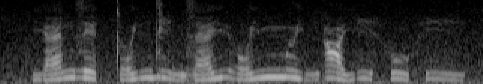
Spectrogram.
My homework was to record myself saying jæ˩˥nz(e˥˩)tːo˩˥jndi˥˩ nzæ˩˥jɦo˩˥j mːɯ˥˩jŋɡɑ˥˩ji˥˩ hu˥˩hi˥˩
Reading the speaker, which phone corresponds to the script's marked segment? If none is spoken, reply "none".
e˥˩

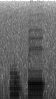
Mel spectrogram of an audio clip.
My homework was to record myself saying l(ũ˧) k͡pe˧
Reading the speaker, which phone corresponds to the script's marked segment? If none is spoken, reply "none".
u˧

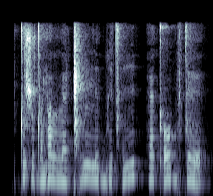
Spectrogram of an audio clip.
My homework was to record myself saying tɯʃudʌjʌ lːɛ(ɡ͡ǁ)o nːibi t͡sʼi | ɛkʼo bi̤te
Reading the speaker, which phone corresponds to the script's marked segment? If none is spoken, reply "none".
ɡ͡ǁ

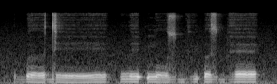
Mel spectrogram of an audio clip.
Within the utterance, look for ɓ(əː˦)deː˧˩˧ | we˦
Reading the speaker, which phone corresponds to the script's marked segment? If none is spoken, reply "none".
əː˧˩˧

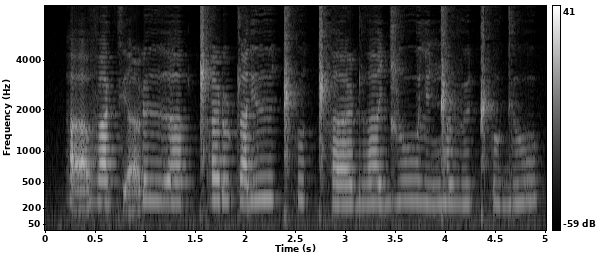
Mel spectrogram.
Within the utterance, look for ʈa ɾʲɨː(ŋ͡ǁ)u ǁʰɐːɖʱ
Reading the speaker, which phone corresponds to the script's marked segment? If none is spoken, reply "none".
ǁʰ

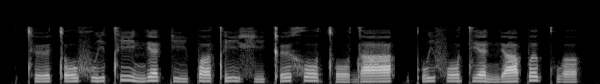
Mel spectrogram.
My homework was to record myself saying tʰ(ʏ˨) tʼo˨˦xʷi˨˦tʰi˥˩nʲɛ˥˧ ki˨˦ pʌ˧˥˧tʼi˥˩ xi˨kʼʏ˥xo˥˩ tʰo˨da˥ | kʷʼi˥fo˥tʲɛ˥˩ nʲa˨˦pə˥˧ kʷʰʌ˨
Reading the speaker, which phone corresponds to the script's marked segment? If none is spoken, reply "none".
ʏ˨˦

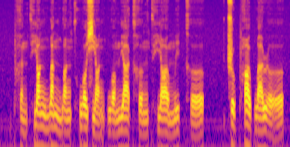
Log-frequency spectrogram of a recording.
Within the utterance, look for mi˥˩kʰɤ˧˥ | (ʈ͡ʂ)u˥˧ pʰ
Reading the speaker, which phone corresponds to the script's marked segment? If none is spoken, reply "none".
ʈ͡ʂ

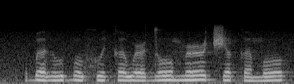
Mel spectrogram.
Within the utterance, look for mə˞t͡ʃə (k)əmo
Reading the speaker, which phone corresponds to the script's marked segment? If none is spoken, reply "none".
k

